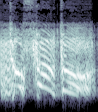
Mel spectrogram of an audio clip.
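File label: aircraft destroyed, Czech, mood high; War Thunder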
